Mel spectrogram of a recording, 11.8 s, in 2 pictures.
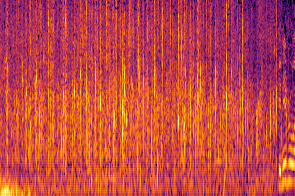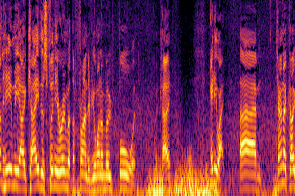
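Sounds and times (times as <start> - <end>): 
audience applause after drum performance: 0.0 - 6.2
speech: 5.6 - 11.8.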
